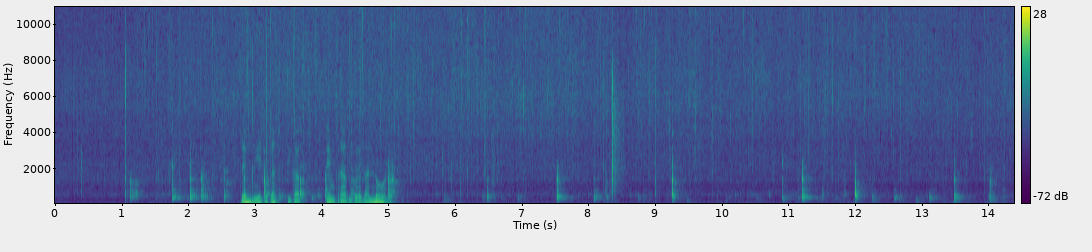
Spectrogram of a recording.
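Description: Onions, green chillies, curry leaves and pandan leaves frying in oil in a non-stick wok, sizzling steadily while a wooden spatula stirs them with frequent light scrapes and taps. A voice is heard briefly a few seconds in.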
